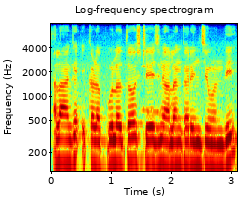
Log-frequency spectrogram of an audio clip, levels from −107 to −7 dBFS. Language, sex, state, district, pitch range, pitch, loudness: Telugu, male, Telangana, Hyderabad, 135-145 Hz, 140 Hz, -12 LUFS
